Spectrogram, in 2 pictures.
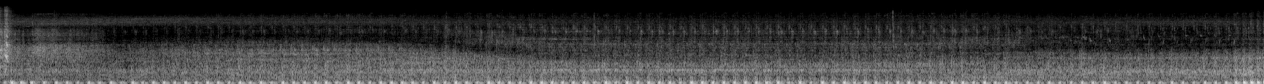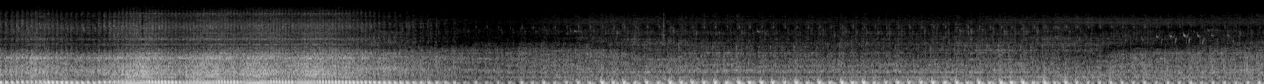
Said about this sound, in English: All stock. Engine sound.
